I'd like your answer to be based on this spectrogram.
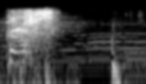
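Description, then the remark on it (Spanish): A single sharp sneeze bursts out, loud and breathy, then fades into a quieter tail with a faint voice or shuffle near the end. “Salud.”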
